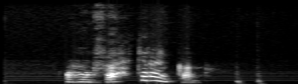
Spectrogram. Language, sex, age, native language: Icelandic, female, 50-59, Icelandic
